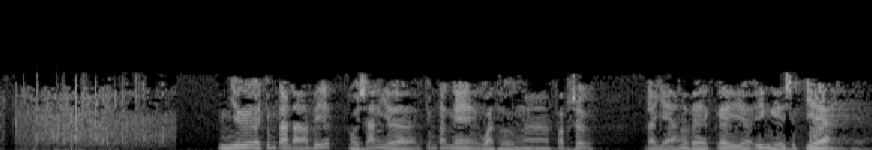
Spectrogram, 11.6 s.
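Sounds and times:
audience applause: 0.0 - 2.4
speech: 2.9 - 8.0, 8.6 - 11.3.

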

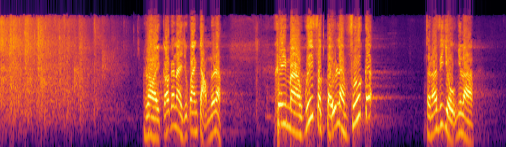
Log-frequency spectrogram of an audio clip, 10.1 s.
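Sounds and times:
audience applause: 0.0 - 2.6
speech: 2.9 - 4.5, 5.5 - 7.4, 8.5 - 9.6.

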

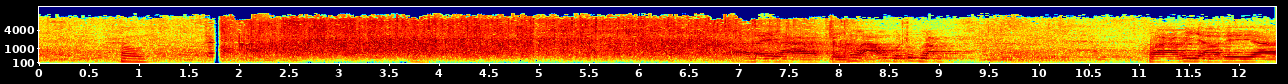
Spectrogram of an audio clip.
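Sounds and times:
speech: 0.8 - 1.2, 7.9 - 9.6, 11.1 - 12.3
audience applause at a Buddhist temple gathering: 1.8 - 8.8.

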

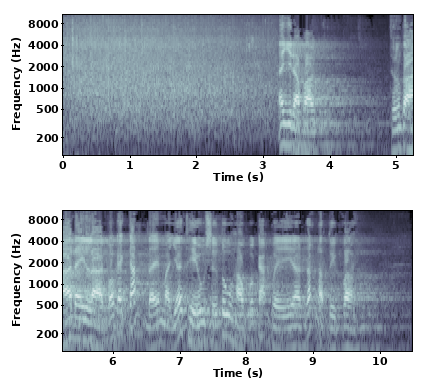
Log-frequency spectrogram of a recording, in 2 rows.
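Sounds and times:
audience applause: 0.0 - 3.2
speech: 3.2 - 4.1, 4.9 - 9.8.

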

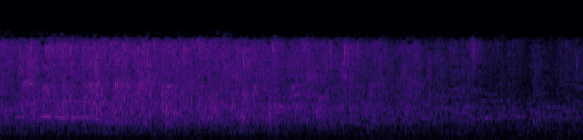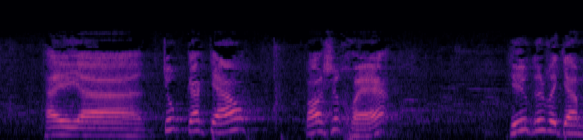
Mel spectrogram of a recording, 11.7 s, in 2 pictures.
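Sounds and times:
audience applause: 0.0 - 5.8
speech: 6.3 - 9.8, 10.9 - 11.6.

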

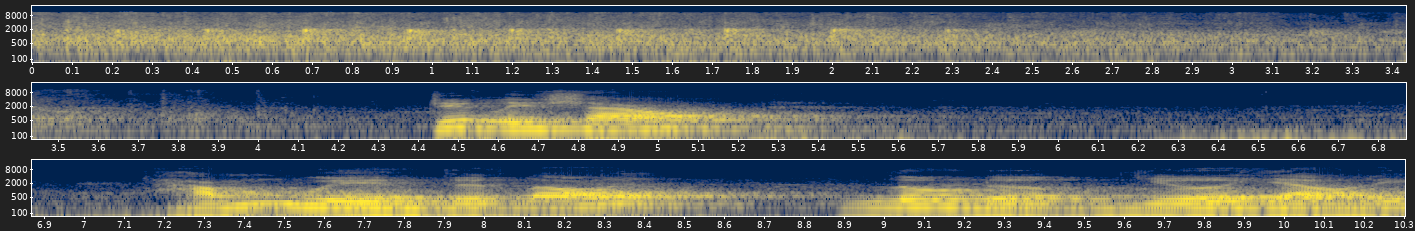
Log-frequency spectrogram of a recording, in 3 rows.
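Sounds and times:
audience applause: 0.0 - 4.2
speech: 4.4 - 5.3, 7.2 - 10.3.

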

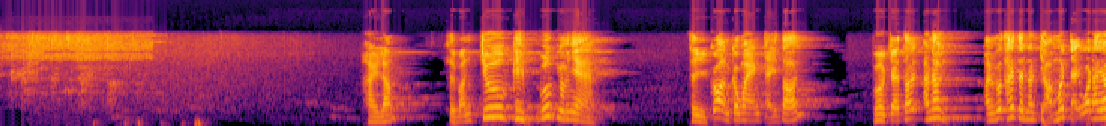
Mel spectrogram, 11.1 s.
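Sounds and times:
applause: 0.0 - 1.6
speech: 3.6 - 6.0, 6.9 - 8.1, 8.7 - 11.0.

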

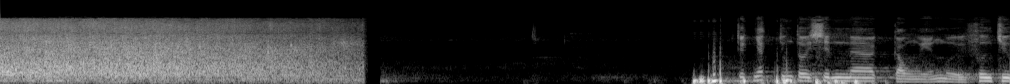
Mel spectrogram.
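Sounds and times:
hall audience applause: 0.0 - 3.7
speech: 7.5 - 10.0.

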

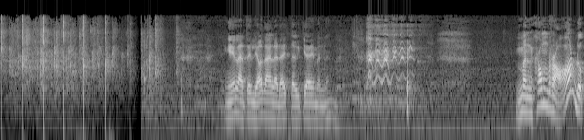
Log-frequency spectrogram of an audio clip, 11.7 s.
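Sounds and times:
audience applause: 0.0 - 3.4
speech: 4.5 - 6.9, 10.4 - 11.6
laughter: 7.1 - 8.7.

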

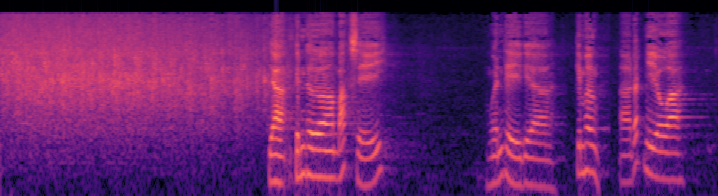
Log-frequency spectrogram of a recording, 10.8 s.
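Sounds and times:
audience applause: 0.0 - 4.4
speech: 4.0 - 5.9, 7.3 - 10.4.

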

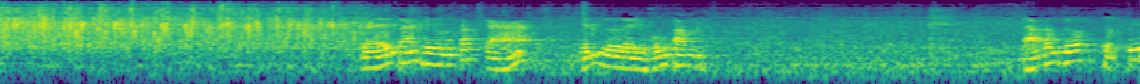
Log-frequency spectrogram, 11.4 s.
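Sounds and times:
applause from Buddhist followers in the Giác Ngộ temple courtyard: 0.0 - 4.6
speech: 3.6 - 7.2, 10.2 - 11.3.

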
